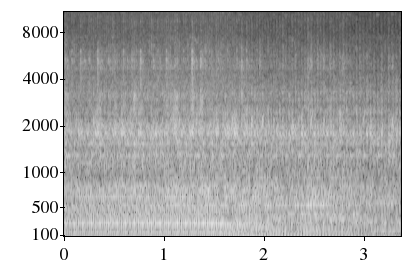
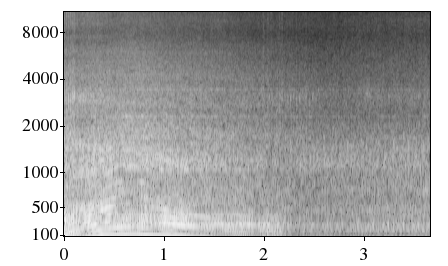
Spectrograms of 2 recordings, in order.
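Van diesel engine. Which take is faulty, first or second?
first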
